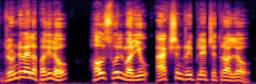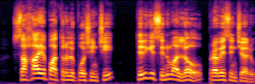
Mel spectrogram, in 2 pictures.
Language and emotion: Telugu, neutral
